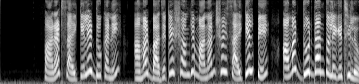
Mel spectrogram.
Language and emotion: Bengali, happy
